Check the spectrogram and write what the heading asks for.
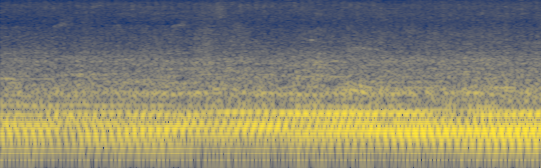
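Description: A low engine running steadily at idle with a fast, even throb, growing a little louder about halfway through.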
